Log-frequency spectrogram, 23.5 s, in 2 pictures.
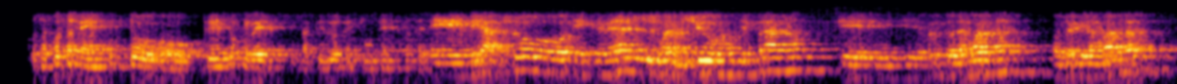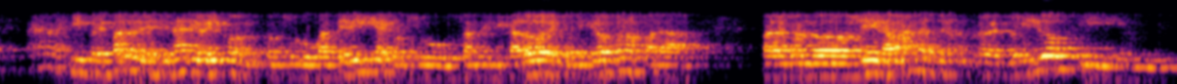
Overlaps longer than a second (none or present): none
